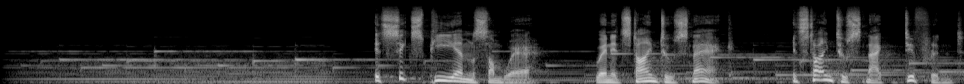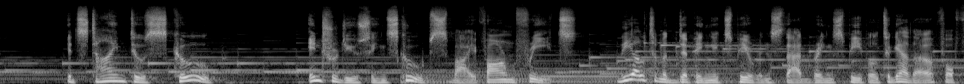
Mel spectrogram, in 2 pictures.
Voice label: TVC ENGLISH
